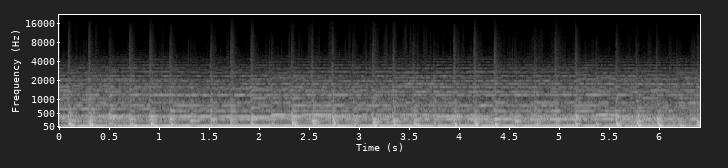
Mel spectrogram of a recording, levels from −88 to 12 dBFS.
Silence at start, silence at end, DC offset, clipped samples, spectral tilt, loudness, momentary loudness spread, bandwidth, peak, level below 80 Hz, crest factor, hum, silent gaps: 0 s; 0 s; under 0.1%; under 0.1%; -9.5 dB/octave; -20 LUFS; 3 LU; 4.4 kHz; -4 dBFS; -18 dBFS; 14 dB; none; none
